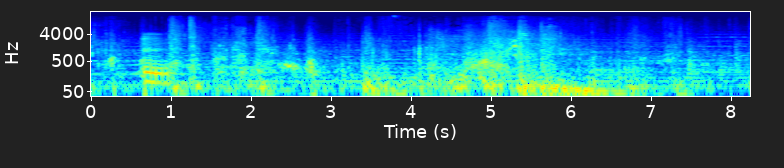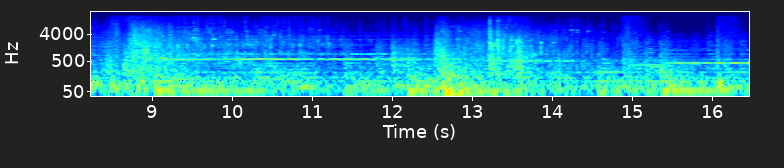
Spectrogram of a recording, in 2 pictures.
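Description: Loud, repeated crashing and smashing impacts from a video game as a roof is broken apart, mixed with whooshing swipes and rumbling debris over a busy, continuous game soundtrack.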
